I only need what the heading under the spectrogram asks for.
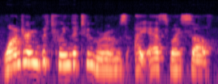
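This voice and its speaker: A woman reading a memoir aloud in an expressive storytelling style. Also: medium pitch, measured pace, muffled recording. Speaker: audiobook reader.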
